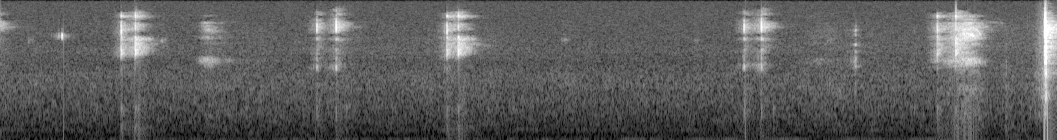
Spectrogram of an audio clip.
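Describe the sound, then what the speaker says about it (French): A computer mouse clicks in quiet surroundings, producing about a dozen small, crisp, isolated clicks at irregular intervals, close and faint. "je vais simplement cliquer droit, enlever l'affichage"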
